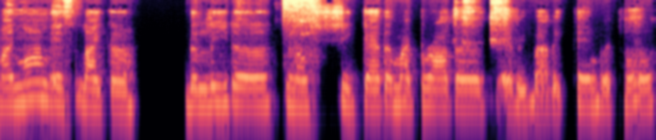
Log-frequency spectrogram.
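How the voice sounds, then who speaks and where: A woman talks at a fairly slow pace and medium pitch, with monotone, flat intonation and very even loudness, in a dry, close sound with no echo. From Cambodia. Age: 60s. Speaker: author and public speaker. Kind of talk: interview.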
